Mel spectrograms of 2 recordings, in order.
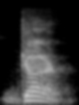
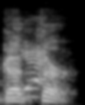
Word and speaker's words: Gunter: And you got it's Gunner. You got to spell it right. Gunner, not Gunther.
